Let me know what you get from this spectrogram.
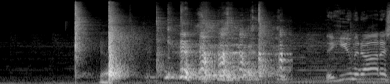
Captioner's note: laughter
